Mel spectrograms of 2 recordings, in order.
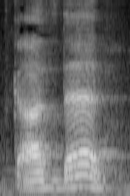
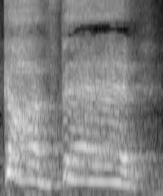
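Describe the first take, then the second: First: It is said in a sad, mournful tone. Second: It is said in a glad, celebratory tone. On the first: The loss of belief is a painful loss. The speaker calls it right. "And it sucks" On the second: The loss of belief is something to cheer. The speaker calls it wrong. "Nietzsche didn't say it like that"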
